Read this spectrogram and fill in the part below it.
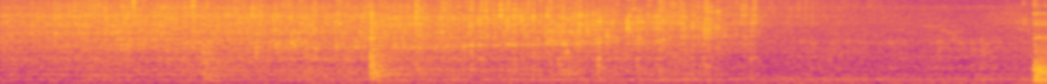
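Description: Chicken stock poured into a pot of split pea soup with bacon and rosemary, a steady splashing liquid stream that tapers off, close and moderately quiet.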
